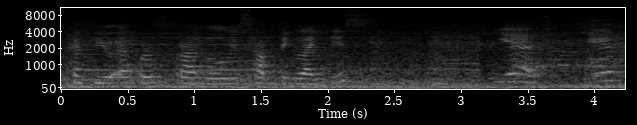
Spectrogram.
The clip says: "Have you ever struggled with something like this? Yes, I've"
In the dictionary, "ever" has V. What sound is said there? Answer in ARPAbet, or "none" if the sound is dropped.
F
